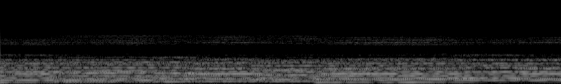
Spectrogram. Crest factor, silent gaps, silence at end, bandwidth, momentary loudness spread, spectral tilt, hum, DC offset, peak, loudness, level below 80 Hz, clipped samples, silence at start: 12 dB; none; 0 s; 8.4 kHz; 2 LU; -8 dB/octave; none; under 0.1%; -26 dBFS; -38 LUFS; -72 dBFS; under 0.1%; 0 s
